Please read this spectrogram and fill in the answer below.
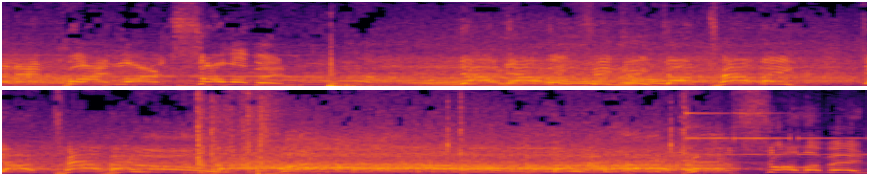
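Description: Wrestlers' bodies slammed onto the ring canvas, with a heavy thud about one and a half seconds in and a few sharper impacts later, over a steady din of arena voices yelling.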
